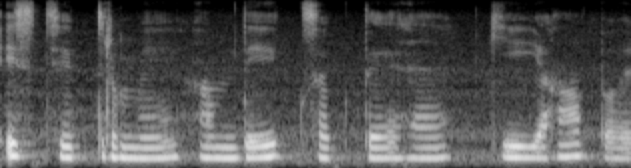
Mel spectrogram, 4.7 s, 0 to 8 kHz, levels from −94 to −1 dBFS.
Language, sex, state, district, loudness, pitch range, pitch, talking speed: Hindi, female, Bihar, Kaimur, -19 LUFS, 190-210 Hz, 195 Hz, 125 wpm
